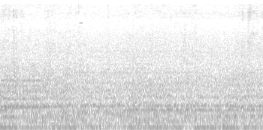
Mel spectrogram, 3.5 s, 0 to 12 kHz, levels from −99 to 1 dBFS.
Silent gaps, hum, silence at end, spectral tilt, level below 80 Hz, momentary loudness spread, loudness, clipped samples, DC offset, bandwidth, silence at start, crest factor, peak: none; none; 0 s; -4 dB/octave; -74 dBFS; 3 LU; -65 LUFS; under 0.1%; under 0.1%; 11 kHz; 0 s; 16 dB; -50 dBFS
